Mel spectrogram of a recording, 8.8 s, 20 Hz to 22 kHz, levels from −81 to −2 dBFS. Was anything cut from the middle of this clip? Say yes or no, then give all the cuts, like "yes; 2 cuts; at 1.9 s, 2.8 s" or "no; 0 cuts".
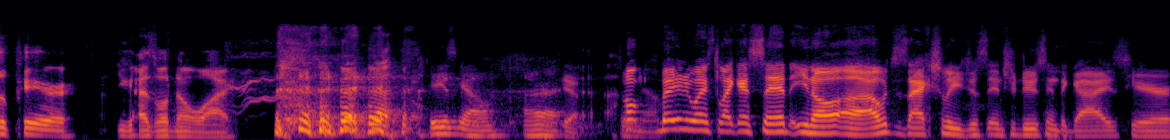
no; 0 cuts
